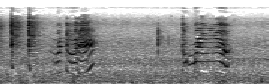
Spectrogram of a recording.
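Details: Domestic parrot uttering Balochi words: two clicks, then a buzzy harmonic phrase, a pause, and a second, lower, wavering word-like sound.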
